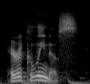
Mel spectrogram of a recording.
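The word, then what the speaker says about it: Heraklinos: Gladiator Beast Herculinos. Make sure you get all the syllables in there. Herculinos.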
